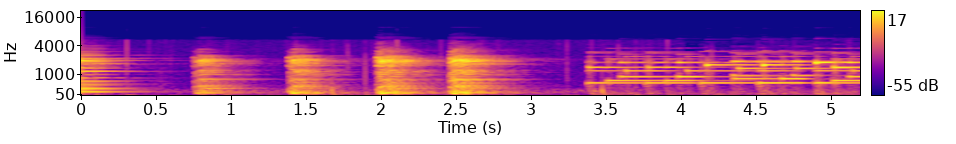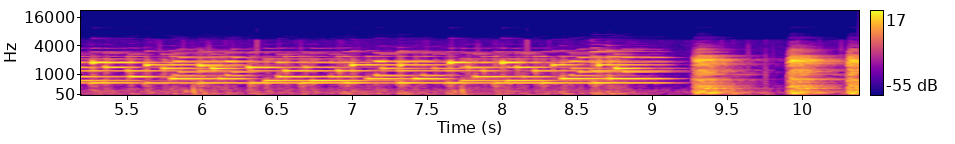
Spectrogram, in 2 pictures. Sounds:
Music

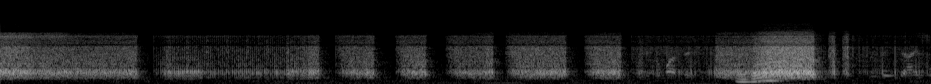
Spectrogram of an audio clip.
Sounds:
Speech, Radio

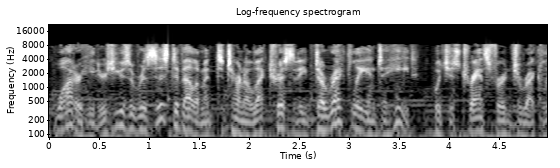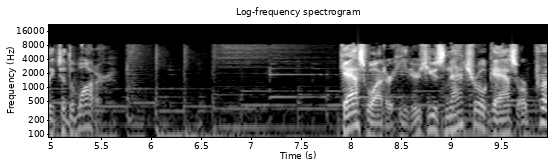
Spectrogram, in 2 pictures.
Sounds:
Speech, Music

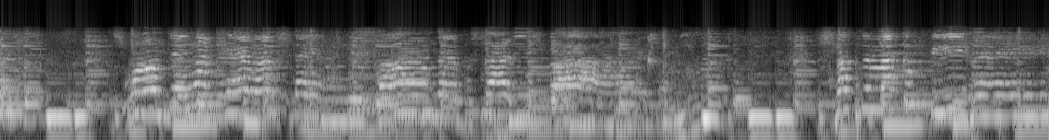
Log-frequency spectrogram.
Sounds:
Music

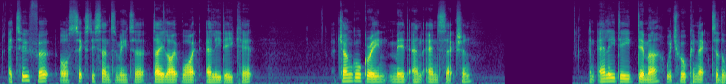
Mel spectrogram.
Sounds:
Speech

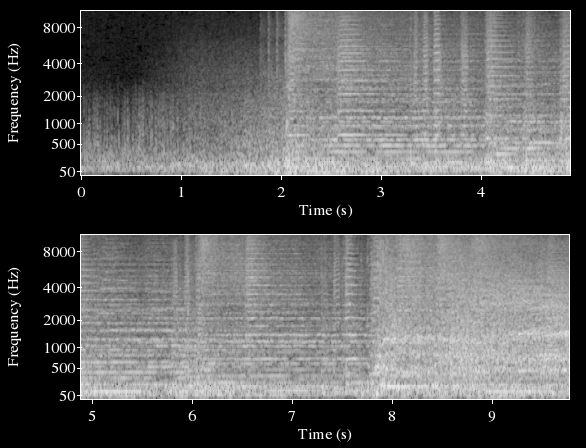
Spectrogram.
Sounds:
Music

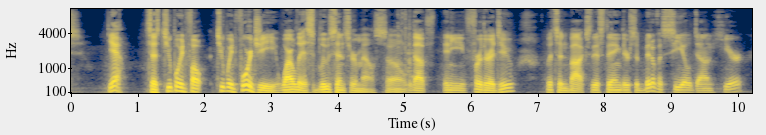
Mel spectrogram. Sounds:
Speech

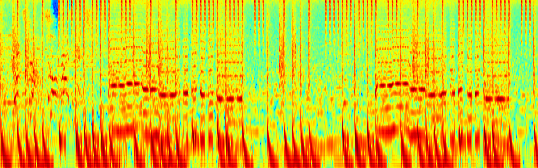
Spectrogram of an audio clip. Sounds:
Dubstep, Music

